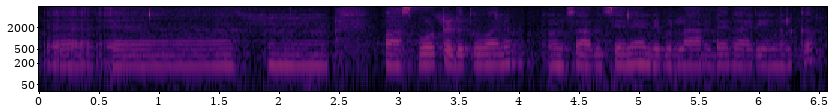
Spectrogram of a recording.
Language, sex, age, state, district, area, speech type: Malayalam, female, 45-60, Kerala, Alappuzha, rural, spontaneous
